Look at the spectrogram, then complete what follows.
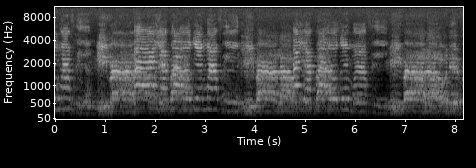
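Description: A group of rumba singers singing a chorus together in phrases a second or two long.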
